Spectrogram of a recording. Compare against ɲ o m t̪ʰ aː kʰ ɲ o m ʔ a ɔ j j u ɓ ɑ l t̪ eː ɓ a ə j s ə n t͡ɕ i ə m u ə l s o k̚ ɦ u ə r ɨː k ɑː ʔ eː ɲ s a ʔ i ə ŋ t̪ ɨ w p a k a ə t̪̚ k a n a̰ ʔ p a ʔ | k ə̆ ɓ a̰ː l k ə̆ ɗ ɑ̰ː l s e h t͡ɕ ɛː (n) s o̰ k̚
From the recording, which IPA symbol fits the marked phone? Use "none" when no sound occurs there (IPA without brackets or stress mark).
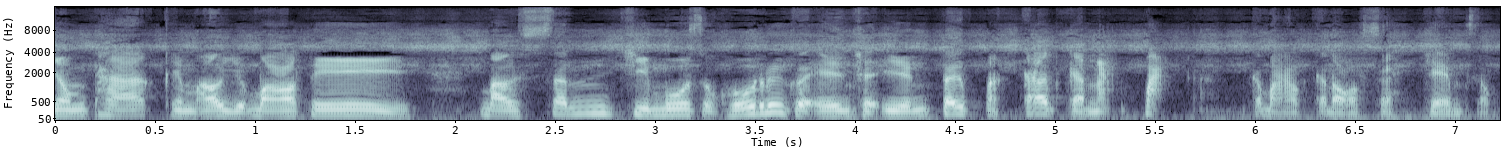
m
